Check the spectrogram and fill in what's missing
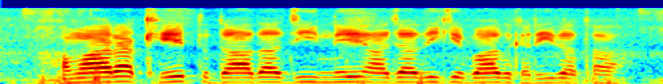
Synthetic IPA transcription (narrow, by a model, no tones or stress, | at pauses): hɐmaːɾakʰeːt̪d̪aːd̪ad͡ʒiːneaːzaːd̪ikebaːd̪xəɾiːd̪at̪ʰaː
